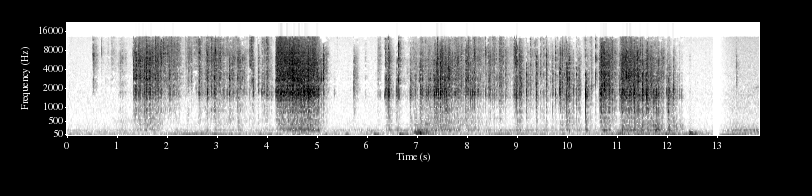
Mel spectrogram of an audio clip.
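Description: A metal blade cuts a grid into a solid rectangular black bar soap with an embossed logo, held in the hand, and scrapes off small cubes. Bright, dry scraping and crackling come in irregular bursts, with one long, louder scrape partway through and brief quiet gaps between passes.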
